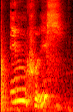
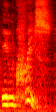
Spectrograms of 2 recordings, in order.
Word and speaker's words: increase: This is a noun and this is a verb. This is increase as in the company has seen an increase in profits last year and increase as in we have helped the company increase its profits last year.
